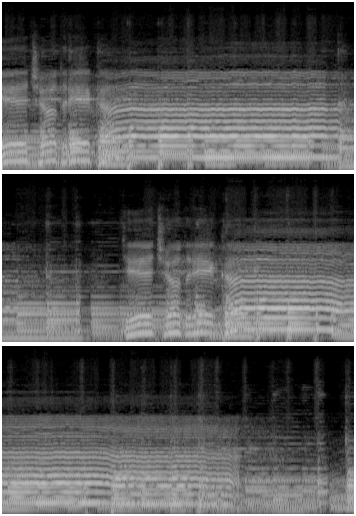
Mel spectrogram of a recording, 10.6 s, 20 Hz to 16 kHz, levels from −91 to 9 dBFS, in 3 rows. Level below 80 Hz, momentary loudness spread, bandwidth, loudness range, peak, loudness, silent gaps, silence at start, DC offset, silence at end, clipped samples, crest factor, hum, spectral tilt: -44 dBFS; 11 LU; 11 kHz; 3 LU; -6 dBFS; -22 LUFS; none; 0 s; under 0.1%; 0 s; under 0.1%; 14 dB; none; -7.5 dB/octave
